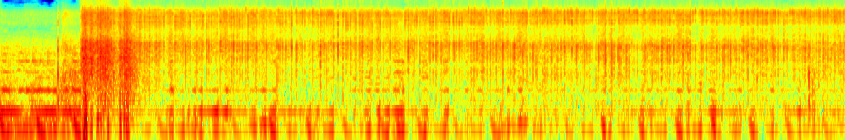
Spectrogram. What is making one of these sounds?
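Firecrackers crackle and pop in rapid bursts nearby.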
